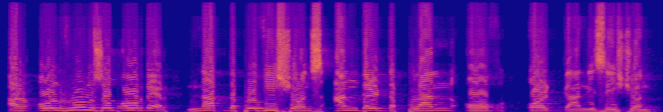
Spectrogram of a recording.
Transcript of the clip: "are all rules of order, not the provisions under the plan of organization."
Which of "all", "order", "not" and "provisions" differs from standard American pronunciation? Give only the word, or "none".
provisions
